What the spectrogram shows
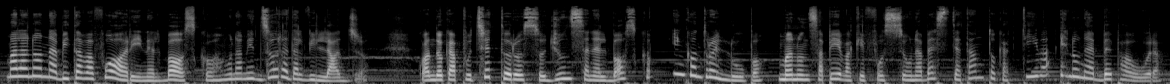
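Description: A woman narrating an audiobook fairy tale in a gentle storytelling manner, with soft music behind. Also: fairly high pitch, very animated, moderate pace.

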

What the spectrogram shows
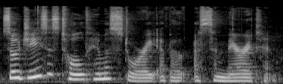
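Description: A middle-aged woman telling a children's story for a church, expressive and animated, recorded on a laptop webcam at home. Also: lowish voice, brisk, slight background noise. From Canada. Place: wood-panelled room at home, indoors. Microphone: laptop webcam, close framing.

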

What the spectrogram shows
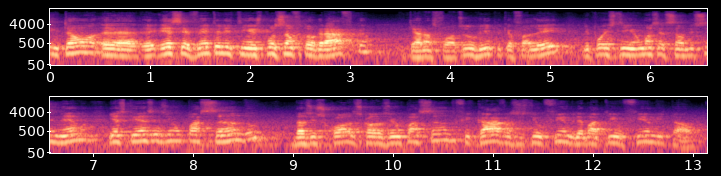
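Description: A man's voice: fairly high pitch, darkish tone, roomy sound, a little hiss or hum. Chatty Brazilian man lecturing. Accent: Brazilian Portuguese. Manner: chatty, keeps tagging "né?" and "entendeu?". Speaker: documentary filmmaker and lecturer. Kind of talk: conversational video lecture.

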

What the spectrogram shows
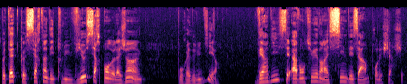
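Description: A man reads a children's storybook aloud with an expressive, animated delivery. His voice is mellow and dark, set at a middle pitch. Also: moderate pace.

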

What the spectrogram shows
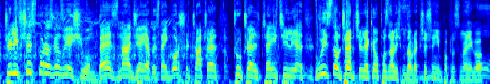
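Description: A man giving jokey let's-play commentary, goofing around with silly name twists and sudden loud outbursts. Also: high-pitched, very animated, fast talker, hardly any pauses. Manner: goofy, jokey, mispronouncing names on purpose, bursts of loud outbursts. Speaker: gaming YouTuber.

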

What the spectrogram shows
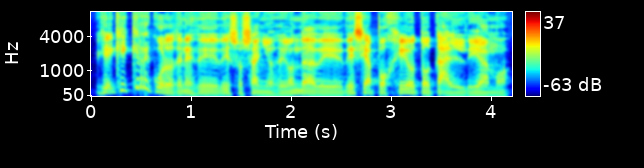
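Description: A man from Argentina with a Rioplatense accent, hosting a casual interview in a relaxed, teasing way. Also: lowish voice, a little fast, no echo. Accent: Rioplatense Spanish. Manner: relaxed, teasing, chuckles often. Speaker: interview host. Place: studio.

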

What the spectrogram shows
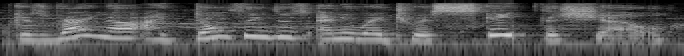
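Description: A woman narrates her gameplay casually at normal speed, her slightly high voice full of lively intonation. She rambles in a playful way and addresses the characters directly, while video game music plays underneath.

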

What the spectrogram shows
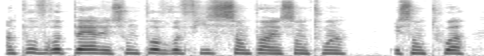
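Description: Pantin garçon, voix d'homme, aigu, implorant, prise sèche. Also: male voice, sits high, level tone, a little slow, a little mellow, no room sound, voice pushed up. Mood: aigu, ému. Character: jeune pantin de bois, garçon naïf et ému.

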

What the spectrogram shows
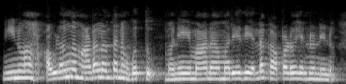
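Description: Cartoon drama: a performer plays a hot-headed rich young man, rapid and exasperated. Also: medium pitch, fairly even intonation, phone-quality sound, natural voice. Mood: affectionate. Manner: exasperated, blunt, quick-talking. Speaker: cartoon voice actor. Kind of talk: homemade cartoon drama dialogue.

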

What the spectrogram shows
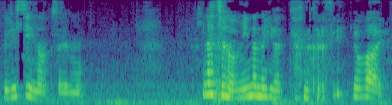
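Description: A woman's voice: fairly high pitch, brisk, a little mellow, a little hiss or hum. A young woman idol chatting casually on a livestream, giggling as she reads out and answers viewer comments. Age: young adult.

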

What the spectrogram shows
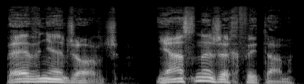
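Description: A man voicing a slow, childlike giant of a man who talks in a simple, halting, eager way. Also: lowish voice, big pitch swings, no echo, studio quality, heavily acted.

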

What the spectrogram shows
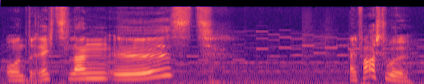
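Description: A man's voice: sits high, big pitch swings, extremely slow, soft background music. A man giving loose, slangy gameplay commentary, cursing and muttering to himself as he plays. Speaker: let's play host.

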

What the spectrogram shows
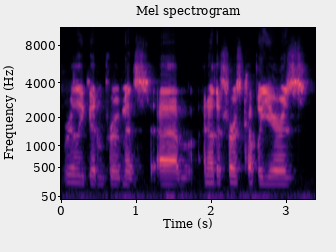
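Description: A man in his thirties, a pro ski racer, telling stories in a relaxed casual way on a home video call, often repeating words. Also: fairly low pitch, normal speed, poor audio. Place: small room at home. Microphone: video call webcam.

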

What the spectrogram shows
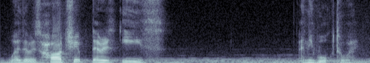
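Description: A man, telling a personal story in casual podcast chat, animated and full of slang. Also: a little high, normal speed, creaky, faint music behind. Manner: animated, slangy, repeats himself. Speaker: podcast guest. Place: small room with a poster wall. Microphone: studio mic on a stand.

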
